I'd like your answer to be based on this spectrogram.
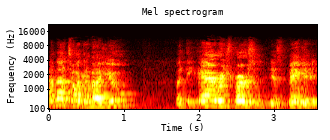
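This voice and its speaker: A man with an American accent speaks in a raised, projected voice of extremely high pitch. Noticeable background noise and audible room echo fill the recording. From US South. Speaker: artist and educator. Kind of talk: political rant to a gallery audience. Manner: loud; animated.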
